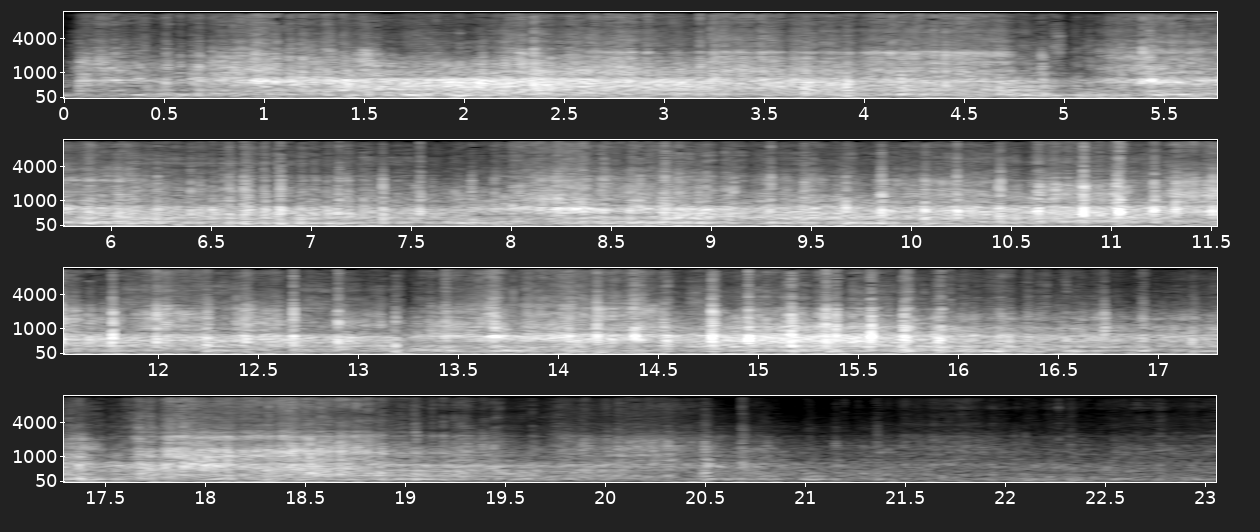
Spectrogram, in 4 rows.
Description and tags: Long-Close 6
The sound of skate boards that i take for my video project "Scate Girls".
And I never use it. So may be it was made for you guys ))
Here Girls ride from hill one by one.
